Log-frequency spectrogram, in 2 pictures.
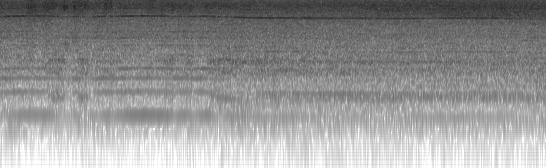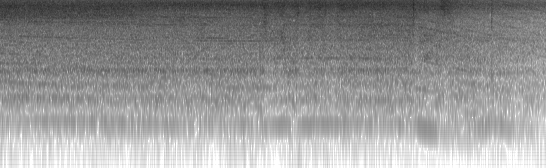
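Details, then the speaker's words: Hoover Turbomaster Electronic Total System vacuum after restoration, with new motor bearings, new brush roll bearing and cleared airflow, tested on the tool setting: steady high even whine with a clean airy rush and no bearing grind, winding down smoothly; healthy motor. "the motor has new bearings a brush roll has new bearing everything is clean spotless and yeah this thing has amazing airflow now"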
